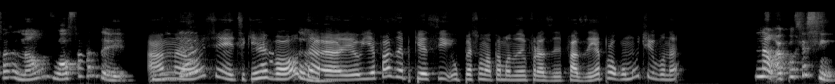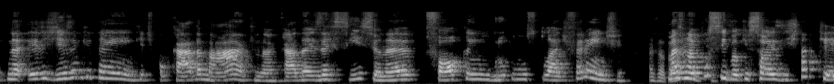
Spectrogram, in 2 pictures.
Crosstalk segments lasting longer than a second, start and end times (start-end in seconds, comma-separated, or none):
none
